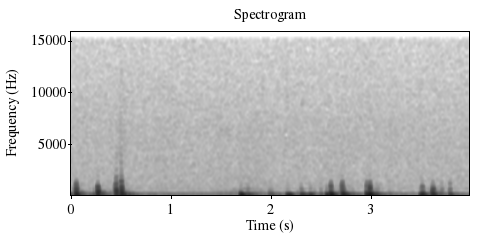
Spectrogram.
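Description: Fingertips press and tap the earflap of a white silicone ear on a binaural microphone, producing dull, low, knock-like thuds. The thuds come in short, irregular bursts with quiet gaps between them, and each dies away almost instantly with no ring.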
